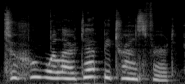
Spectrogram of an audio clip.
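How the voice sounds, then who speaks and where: An anxious young wife acted by a woman reader speaks in a storybook tale. She is mild and patient, with a high, tentative, halting voice. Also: animated, darkish tone.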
